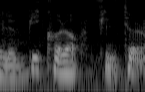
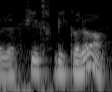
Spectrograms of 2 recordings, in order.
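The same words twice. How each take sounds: First: "Bicolor Filters" said as English words in a French accent; English name with French accent. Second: "filtre bicolore" said as plain French, "bicolore" as bi-co-lore; French name instead. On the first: Real, not acted. Apologising to viewers for his accent, says the English name. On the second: Shown as a demonstration. After fumbling the English, tutor repeats the name in French. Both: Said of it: "désolé de mon accent".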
